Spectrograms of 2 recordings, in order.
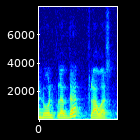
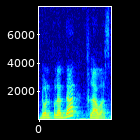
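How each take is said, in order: First: Slow, careful model sentence; slow model reading. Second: Slow repeat of the model sentence; slow model reading. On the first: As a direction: say it slowly word by word for the class. (धीमे-धीमे साफ़ बोलकर) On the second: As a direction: repeat it just as slowly for students to copy. (धीमे-धीमे दोहराकर) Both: Shown as a demonstration. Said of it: "ऐसे ही repeat करिएगा".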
